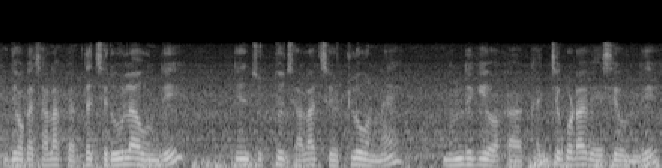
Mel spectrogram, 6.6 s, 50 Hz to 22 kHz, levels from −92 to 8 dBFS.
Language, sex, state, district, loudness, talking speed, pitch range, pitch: Telugu, male, Andhra Pradesh, Visakhapatnam, -20 LUFS, 155 wpm, 125-140 Hz, 135 Hz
